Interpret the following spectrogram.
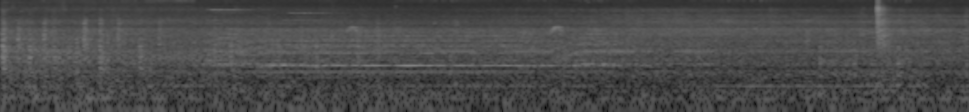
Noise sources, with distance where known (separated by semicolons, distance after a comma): reverse beeper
